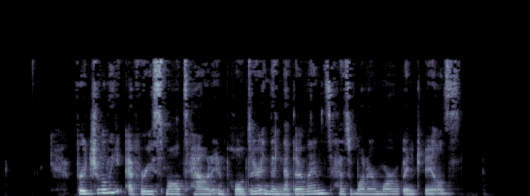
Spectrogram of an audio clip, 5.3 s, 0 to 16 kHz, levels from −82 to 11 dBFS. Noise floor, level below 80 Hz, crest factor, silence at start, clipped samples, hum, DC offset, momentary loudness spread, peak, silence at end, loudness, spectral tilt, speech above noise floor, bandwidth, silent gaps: -67 dBFS; -70 dBFS; 20 dB; 0.5 s; under 0.1%; none; under 0.1%; 8 LU; -2 dBFS; 0.7 s; -21 LUFS; -3.5 dB/octave; 46 dB; 12 kHz; none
